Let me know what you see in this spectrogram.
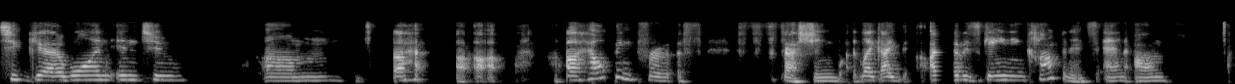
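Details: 68-year-old woman, a speech-language pathologist who stutters, says the stuttering support community changed her life 25 years ago; stuttering.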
